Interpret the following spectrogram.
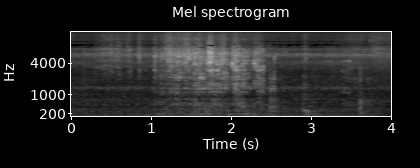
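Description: A scraping noise in a cast-iron skillet of rice and broth, rising about a second in and fading before three seconds, as salt goes in and the mixture is worked.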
